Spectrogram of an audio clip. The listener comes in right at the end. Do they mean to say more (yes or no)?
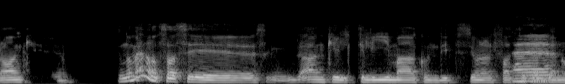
yes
